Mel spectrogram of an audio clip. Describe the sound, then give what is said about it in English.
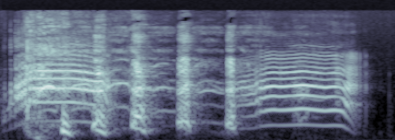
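A voice imitates a chicken squawking: a quick run of choppy clucks, then one drawn-out squawk, fairly loud. “And he squawked off.”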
